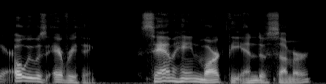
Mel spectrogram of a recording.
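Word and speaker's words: Samhain: They celebrated a festival called Sam Hane. It's s a m h a i n but pronounced soen.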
